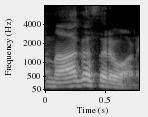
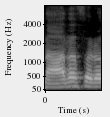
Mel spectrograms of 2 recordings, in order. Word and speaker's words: നാഗസ്വരം: അപ്പോൾ ശ്രദ്ധിക്കുക, നാദസ്വരമല്ല നാഗസ്വരമാണ്. യഥാർത്ഥ ഉച്ചാരണമാണ് നാഗസ്വരം. ചിലർ തെറ്റിച്ച് നാദസ്വരം എന്ന് പറയുന്നത് തെറ്റാണ്.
